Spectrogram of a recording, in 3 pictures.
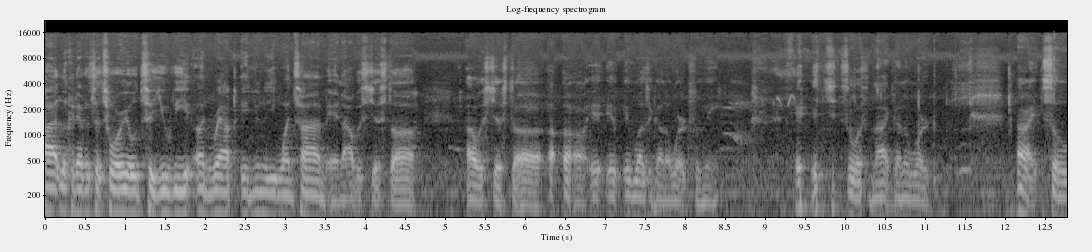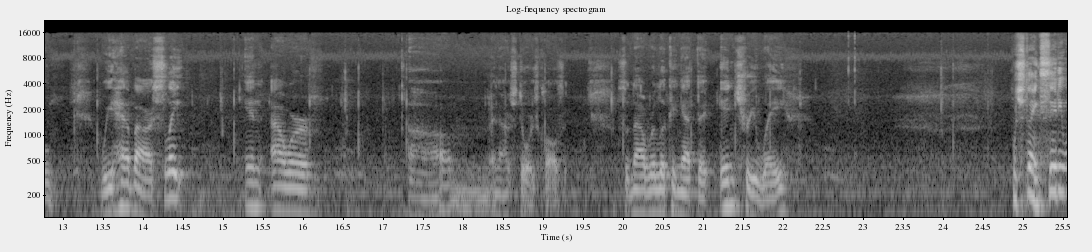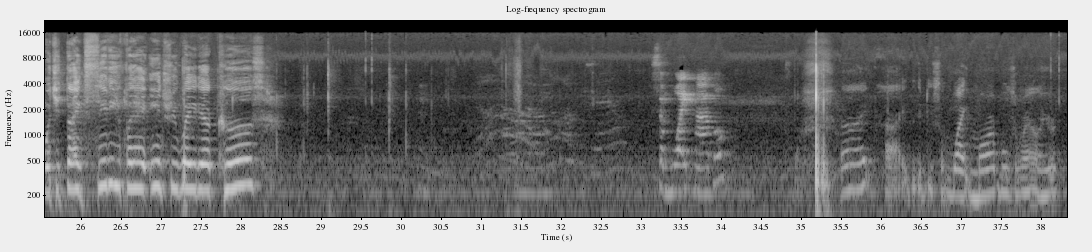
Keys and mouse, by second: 10.9 middle click, 12.5 click, 13.4-14.6 middle drag, 15.1 shift+middle click, 16.0 middle click, 16.7 shift+middle click, 17.3-18.3 middle drag, 18.5 shift+middle click, 19.0 middle click, 19.9 shift+middle click, 20.8 middle click, 21.3 shift+middle click, 21.8 middle click, 24.1 shift+middle click, 28.4 shift+middle click, 29.5 shift+click, 30.0 middle click.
